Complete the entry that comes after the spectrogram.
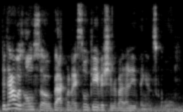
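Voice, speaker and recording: A woman plays a casual young older sister in an audio drama. Her voice is a little low yet bright, with blunt, dry, teasing delivery. Faint rumbling noise runs underneath. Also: expressive, racing. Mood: amused, embarrassed. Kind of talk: naturalistic audio drama dialogue and first-person narration.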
